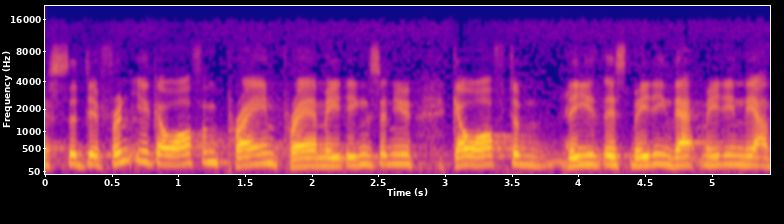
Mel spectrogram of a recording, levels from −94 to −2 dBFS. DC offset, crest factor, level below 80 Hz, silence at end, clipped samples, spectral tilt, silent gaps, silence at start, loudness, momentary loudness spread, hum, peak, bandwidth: under 0.1%; 16 dB; -62 dBFS; 0 s; under 0.1%; -6.5 dB/octave; none; 0 s; -20 LUFS; 6 LU; none; -4 dBFS; 15 kHz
